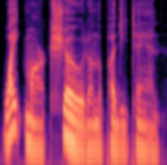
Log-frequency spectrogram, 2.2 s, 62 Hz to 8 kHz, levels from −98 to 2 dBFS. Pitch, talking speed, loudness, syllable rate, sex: 110 Hz, 190 wpm, -20 LUFS, 4.6 syllables/s, male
